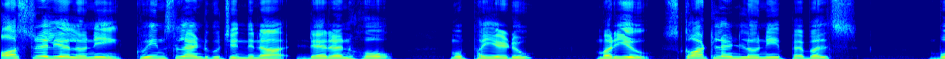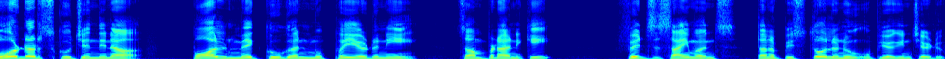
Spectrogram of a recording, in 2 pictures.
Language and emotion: Telugu, neutral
